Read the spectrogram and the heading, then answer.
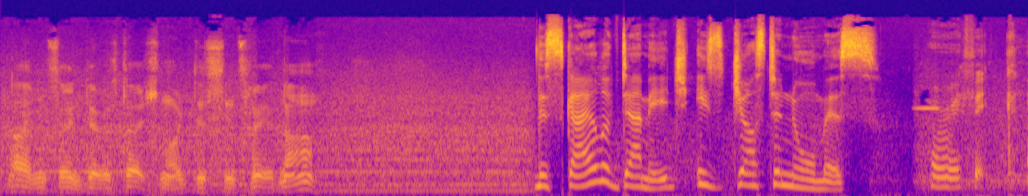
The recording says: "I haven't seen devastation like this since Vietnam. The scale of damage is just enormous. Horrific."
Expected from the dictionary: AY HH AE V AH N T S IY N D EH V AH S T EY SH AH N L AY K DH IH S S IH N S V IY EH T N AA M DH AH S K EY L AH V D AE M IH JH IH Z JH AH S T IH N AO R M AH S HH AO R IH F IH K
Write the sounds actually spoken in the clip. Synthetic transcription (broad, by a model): AY HH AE V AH N T S IY N D EH V AH S T EY SH AH N L AY K DH IH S S IH N S W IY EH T N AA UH DH AH S K EY L AH V D AE M IH JH IH Z JH AH S T IH N AO R M AH S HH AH R IH F IH K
